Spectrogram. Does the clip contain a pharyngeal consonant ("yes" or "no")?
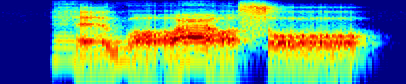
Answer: yes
